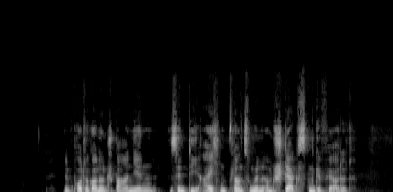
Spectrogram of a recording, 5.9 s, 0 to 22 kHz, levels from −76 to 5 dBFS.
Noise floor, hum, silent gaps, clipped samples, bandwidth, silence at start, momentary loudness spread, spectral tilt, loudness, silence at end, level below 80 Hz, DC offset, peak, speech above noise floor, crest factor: -74 dBFS; none; none; under 0.1%; 12 kHz; 0.95 s; 9 LU; -5 dB/octave; -22 LUFS; 0.65 s; -56 dBFS; under 0.1%; -2 dBFS; 53 dB; 20 dB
